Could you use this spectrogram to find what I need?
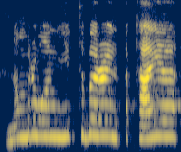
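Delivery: put-on parroting the skit's Indian accent. Viewer copying the skit line, mild Indian accent. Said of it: "I can't do accents".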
